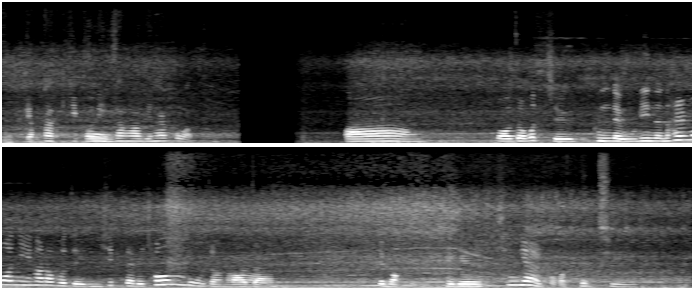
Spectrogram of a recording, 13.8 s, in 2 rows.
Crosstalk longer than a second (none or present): none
